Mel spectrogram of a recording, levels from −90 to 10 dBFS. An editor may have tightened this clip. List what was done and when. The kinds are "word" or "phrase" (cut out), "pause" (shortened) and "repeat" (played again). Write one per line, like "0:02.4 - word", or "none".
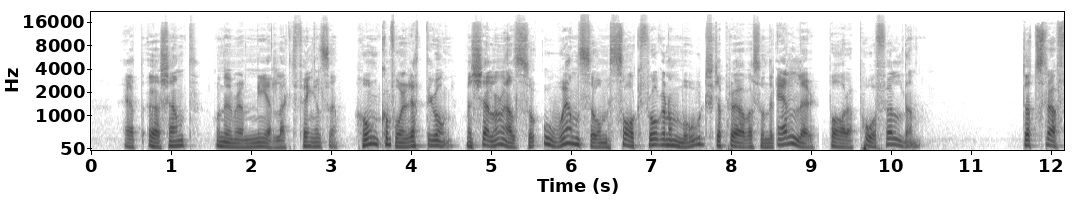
0:03.2 - pause
0:03.7 - word
0:04.6 - pause
0:06.5 - word
0:08.5 - word
0:09.1 - pause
